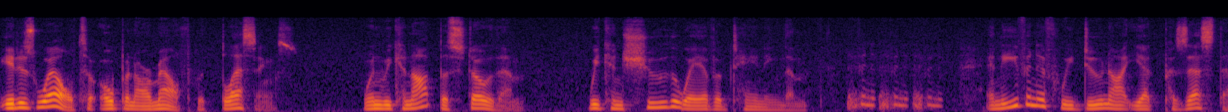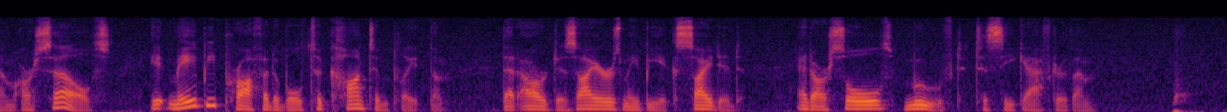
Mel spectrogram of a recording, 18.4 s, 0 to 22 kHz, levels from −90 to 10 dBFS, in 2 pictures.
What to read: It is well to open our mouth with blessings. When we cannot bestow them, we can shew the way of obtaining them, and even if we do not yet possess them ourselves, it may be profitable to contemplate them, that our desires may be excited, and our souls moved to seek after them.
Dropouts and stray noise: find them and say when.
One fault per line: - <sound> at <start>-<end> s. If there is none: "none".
- laugh at 6.4-7.1 s
- whoosh at 18.0-18.3 s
